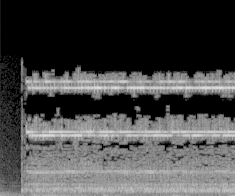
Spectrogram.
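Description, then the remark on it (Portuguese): An alarm clock starts ringing abruptly after a brief moment of quiet, a loud, steady electronic tone with high piercing harmonics that continues without pause, no voices present. “É bom da, tocar o despertador ali.”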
